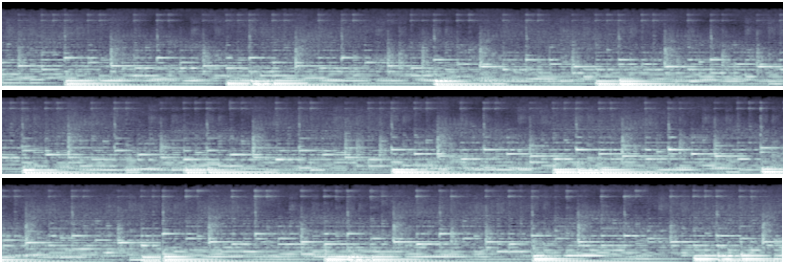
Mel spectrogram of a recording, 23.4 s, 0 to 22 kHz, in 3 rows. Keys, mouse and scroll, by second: 0.7-2.6 scroll up 1, 3.0 click, 5.9 h, 8.4 click, 12.4-13.2 scroll down 1, 18.8 scroll down 1, 20.4 Tab, 23.3 click.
